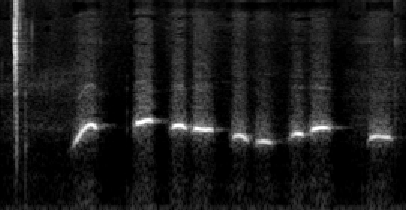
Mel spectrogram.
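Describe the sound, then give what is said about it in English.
A person whistles a short, clear melody of about nine quick notes, fairly loud, with nobody speaking over it. “Can you whistle?”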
